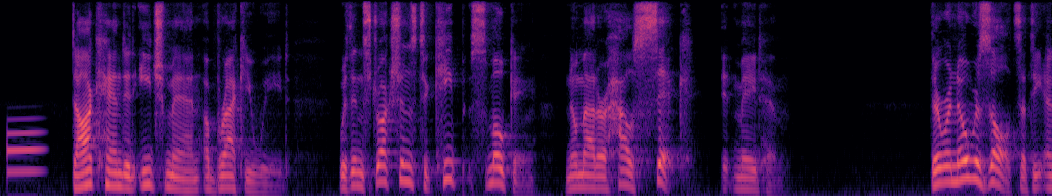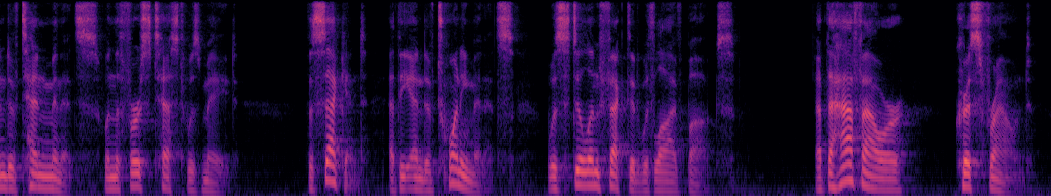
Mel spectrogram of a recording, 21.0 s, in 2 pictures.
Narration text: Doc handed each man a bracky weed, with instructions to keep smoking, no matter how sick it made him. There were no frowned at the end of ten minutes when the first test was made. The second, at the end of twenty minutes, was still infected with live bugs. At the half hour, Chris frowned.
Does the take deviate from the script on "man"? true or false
false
